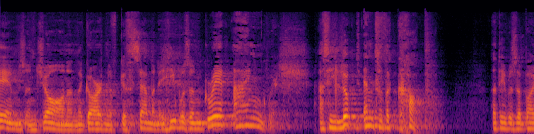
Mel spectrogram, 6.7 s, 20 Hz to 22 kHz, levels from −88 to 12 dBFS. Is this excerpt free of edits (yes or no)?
no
